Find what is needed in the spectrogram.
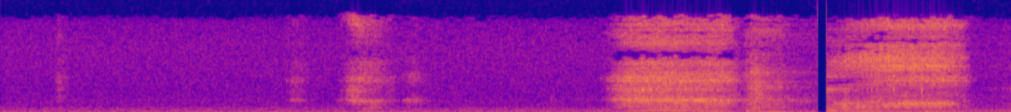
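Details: Snoring during sleep, recorded with the SnoreLab snoring app: quiet breathing, then a loud rough snore on inhaling followed by a noisy exhale.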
